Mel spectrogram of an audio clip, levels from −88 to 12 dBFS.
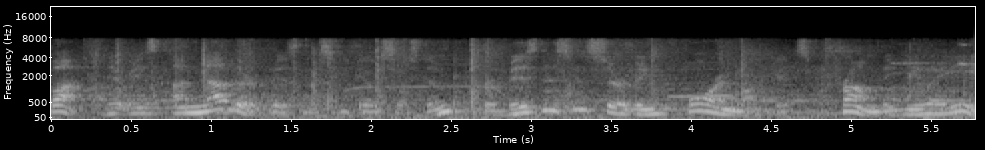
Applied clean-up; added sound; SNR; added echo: none; Walk, footsteps; 14 dB; reverberation time 2.8 s.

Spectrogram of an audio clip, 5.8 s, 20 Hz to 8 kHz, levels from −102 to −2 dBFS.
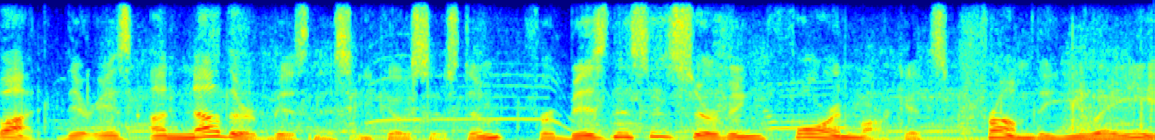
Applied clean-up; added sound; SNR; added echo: none; none; none; none.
